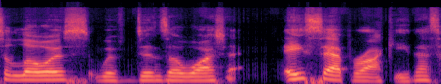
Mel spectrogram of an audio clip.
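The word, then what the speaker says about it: A$AP Rocky: Last night, according to Deadline, Highest to Lowest with Denzel Washington, ASAP Rocky, that's how you pronounce his name, Ice Spice, and director Spike Lee, and that's for A24's Apple's Films red carpet premiere at BAM.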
